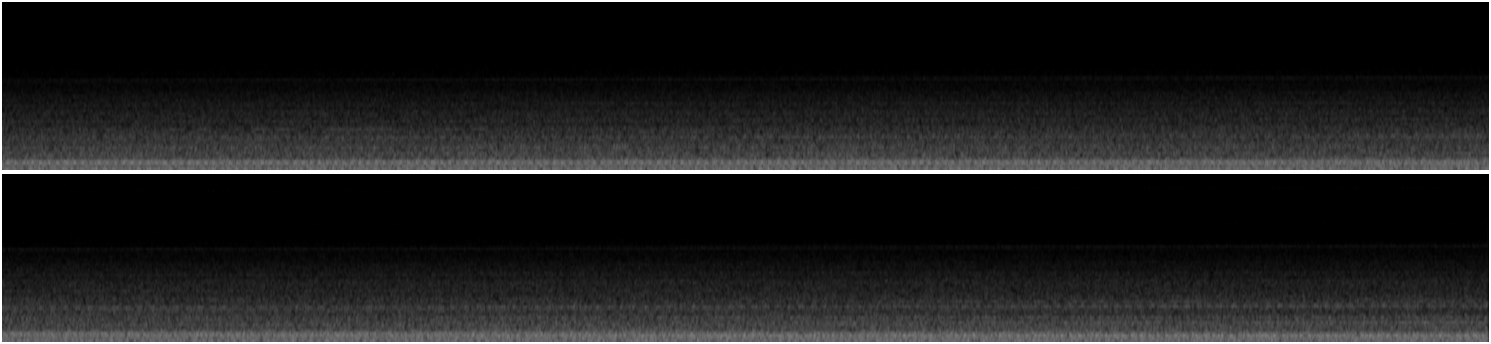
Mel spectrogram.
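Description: A truck engine drones steadily at low revs.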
